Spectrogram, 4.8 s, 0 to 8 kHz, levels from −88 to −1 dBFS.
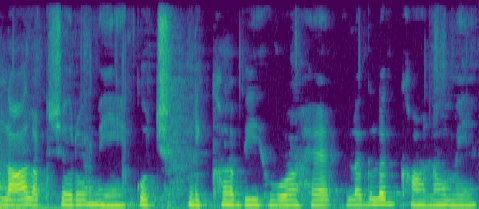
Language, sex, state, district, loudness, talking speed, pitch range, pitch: Hindi, female, Punjab, Pathankot, -17 LUFS, 150 wpm, 190-210 Hz, 200 Hz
